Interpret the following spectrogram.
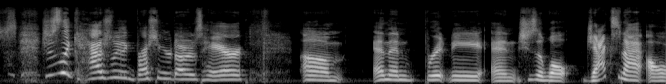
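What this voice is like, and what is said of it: Usual voice. Nothing is said of it.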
